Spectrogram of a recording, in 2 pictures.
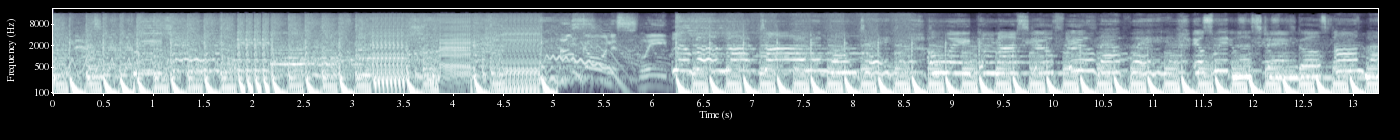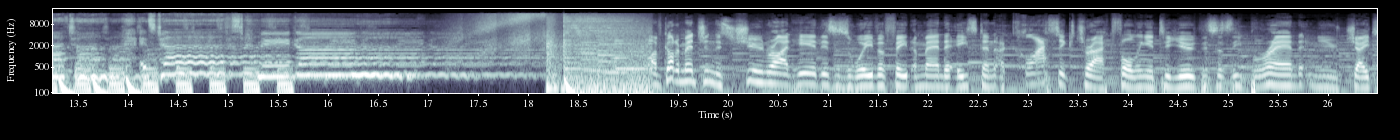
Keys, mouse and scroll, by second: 0.6 a, 14.3-15.6 middle drag, 17.8-21.0 right drag, 21.1 click, 21.6 a, 22.0 a, 22.6 a, 22.8 click, 23.4 click.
